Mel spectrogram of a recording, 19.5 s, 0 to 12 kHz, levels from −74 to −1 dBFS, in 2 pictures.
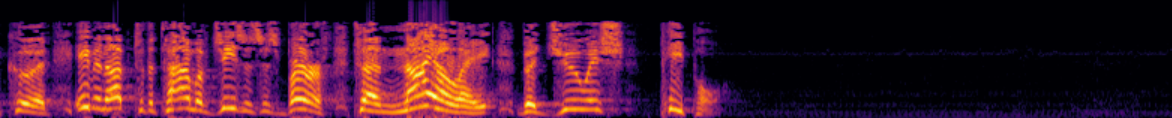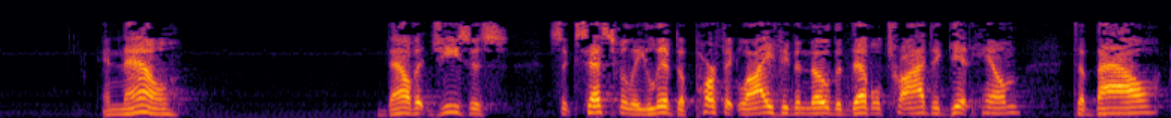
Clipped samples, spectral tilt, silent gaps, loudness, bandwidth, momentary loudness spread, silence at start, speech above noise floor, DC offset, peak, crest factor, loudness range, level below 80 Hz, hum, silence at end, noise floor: under 0.1%; -4 dB/octave; none; -13 LUFS; 12 kHz; 14 LU; 0.05 s; 47 dB; under 0.1%; 0 dBFS; 16 dB; 13 LU; -56 dBFS; 60 Hz at -55 dBFS; 0.1 s; -61 dBFS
